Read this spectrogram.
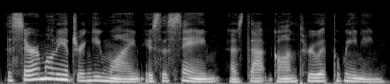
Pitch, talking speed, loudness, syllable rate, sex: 160 Hz, 230 wpm, -16 LUFS, 5.2 syllables/s, female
